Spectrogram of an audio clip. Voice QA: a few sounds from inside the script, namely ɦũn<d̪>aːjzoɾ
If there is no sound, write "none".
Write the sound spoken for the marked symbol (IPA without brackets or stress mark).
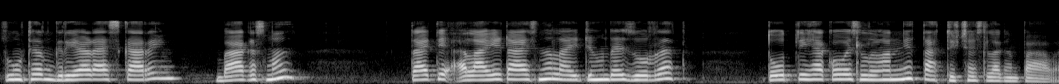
d̪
